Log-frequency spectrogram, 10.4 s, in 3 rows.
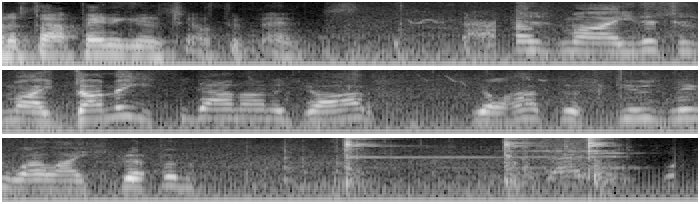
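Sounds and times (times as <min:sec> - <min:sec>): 
speech: 0:00.0 - 0:08.1
battleship quarterdeck ship's bell ringing: 0:08.7 - 0:10.3.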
